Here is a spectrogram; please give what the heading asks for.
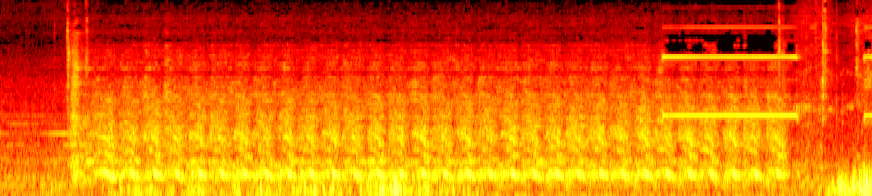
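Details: Volkswagen Tiguan: even starter chugging for about five seconds with no firing or pickup before stopping; engine cranks but will not start.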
